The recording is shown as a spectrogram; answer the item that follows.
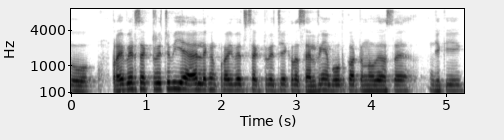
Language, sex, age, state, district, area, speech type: Dogri, male, 30-45, Jammu and Kashmir, Reasi, urban, spontaneous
